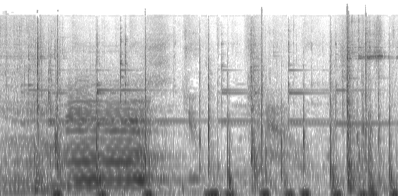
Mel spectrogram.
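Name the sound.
cow mooing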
